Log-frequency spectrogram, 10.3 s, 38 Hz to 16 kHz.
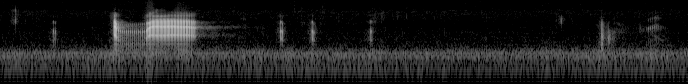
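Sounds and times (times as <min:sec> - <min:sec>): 
rock ptarmigan croaking and rattling call at Karwendelspitze: 0:01.7 - 0:03.0.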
